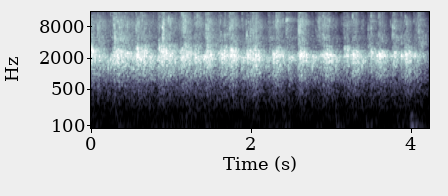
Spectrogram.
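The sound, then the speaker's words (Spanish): Audience applause at a startup meeting in Archidona welcomes a speaker: dense, steady clapping from many hands, loud and even for about four seconds with no voices over it. “Un fuerte aplauso para Pepe.”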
